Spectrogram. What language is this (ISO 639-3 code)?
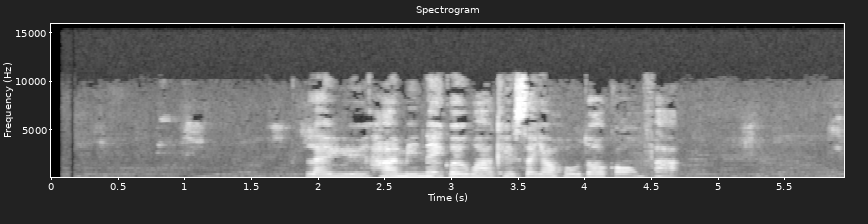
yue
